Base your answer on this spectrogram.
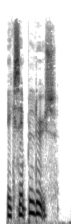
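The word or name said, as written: eksempelløs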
